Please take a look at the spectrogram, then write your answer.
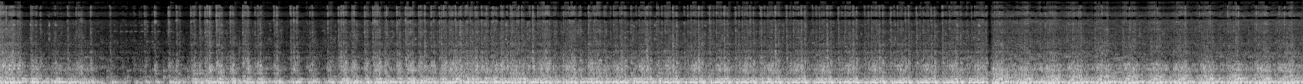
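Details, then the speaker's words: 2001 Camaro SS turbo build, LQ4 6.0 V8, no thermostat fitted, restarted next morning after fixing cylinder 7 spark issue: rough loud idle with dull knock about twice a second; still knocking, cause unconfirmed. "the motor is still knocking even after fixing the spark issue on cylinder number seven"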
